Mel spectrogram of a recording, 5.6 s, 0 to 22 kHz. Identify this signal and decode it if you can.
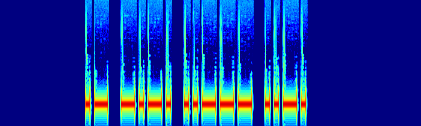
Morse code, heard as a keyed tone, about 20 wpm, 700 Hz. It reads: AC2F
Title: USA Call Signs - 4 Characters - Repeated 3x - 20wpm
